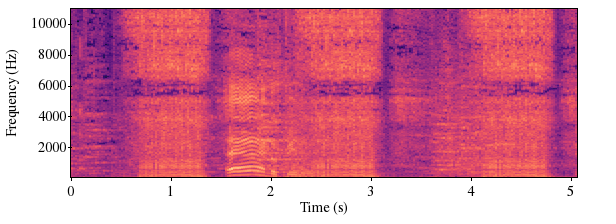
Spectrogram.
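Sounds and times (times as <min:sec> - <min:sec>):
person imitating loud snoring: 0:00.6 - 0:03.3, 0:04.1 - 0:04.9
speech: 0:01.6 - 0:02.6.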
